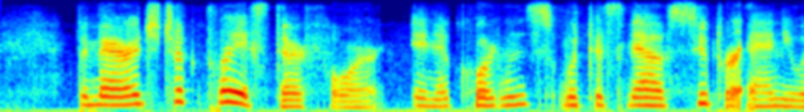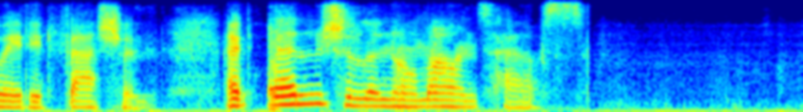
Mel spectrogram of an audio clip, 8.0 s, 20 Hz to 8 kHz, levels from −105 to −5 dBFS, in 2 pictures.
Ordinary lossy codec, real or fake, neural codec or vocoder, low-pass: Opus, 16 kbps; fake; codec, 24 kHz, 1.5 kbps, HILCodec; 7.2 kHz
